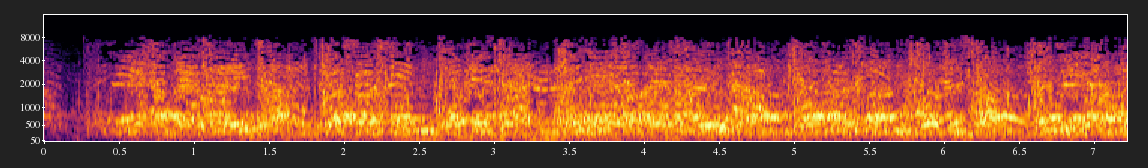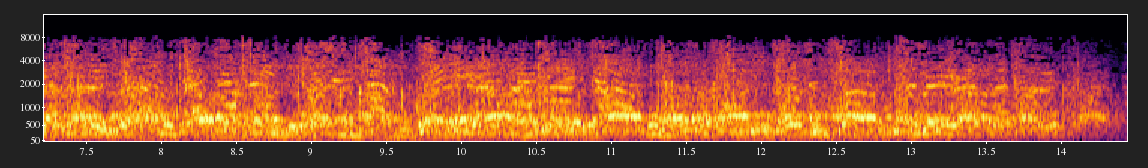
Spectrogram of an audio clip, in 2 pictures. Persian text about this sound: گزارش ها نشون میده که دانشجویان علوم پزشکی کردستان شعارهایی از جمله یا شاسین کردستان، بژی آذربایجان سر دادن. بشنویم صدای دانشجویان کردستان.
